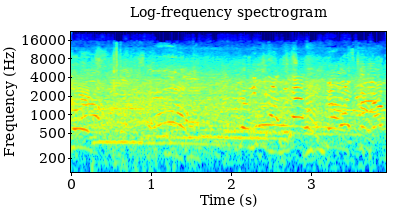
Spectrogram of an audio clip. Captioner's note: crowd shouts and boos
